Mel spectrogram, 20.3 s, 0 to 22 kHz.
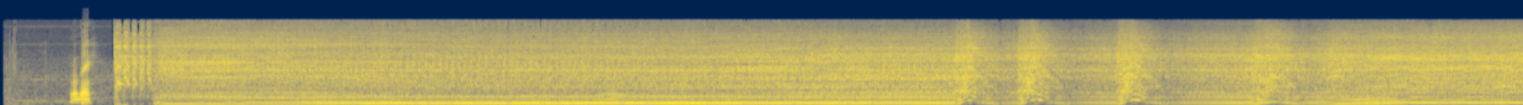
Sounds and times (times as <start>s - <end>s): Outside, urban or manmade: 0.0s - 20.3s
Speech: 0.9s - 1.4s
Motorcycle: 1.5s - 20.3s.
